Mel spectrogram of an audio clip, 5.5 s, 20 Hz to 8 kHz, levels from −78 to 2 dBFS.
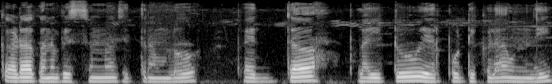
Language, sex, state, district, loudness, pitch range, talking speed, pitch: Telugu, female, Andhra Pradesh, Sri Satya Sai, -17 LUFS, 125-135 Hz, 85 wpm, 130 Hz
